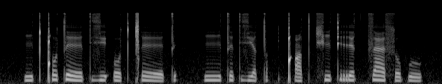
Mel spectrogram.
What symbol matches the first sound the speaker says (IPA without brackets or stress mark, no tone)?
i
